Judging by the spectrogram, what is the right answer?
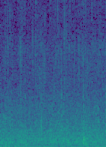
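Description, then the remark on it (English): Soft, steady rain falls without a break, a continuous gentle hiss with faint patter, fairly quiet and even throughout, with no voices. “Oh, I love the rain, the sound of it.”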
